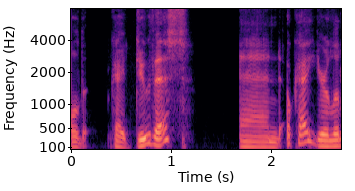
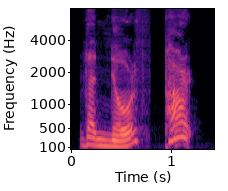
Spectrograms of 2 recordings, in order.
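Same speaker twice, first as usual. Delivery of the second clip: put-on Aberdeen Scottish accent; 3 semitones higher, 3 dB quieter than usual. Retelling being quizzed by a woman on which part of scotland, answer in put-on scottish accent. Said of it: "I know that accent".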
